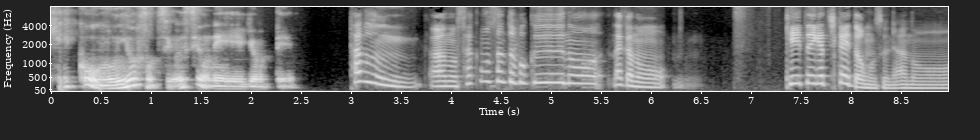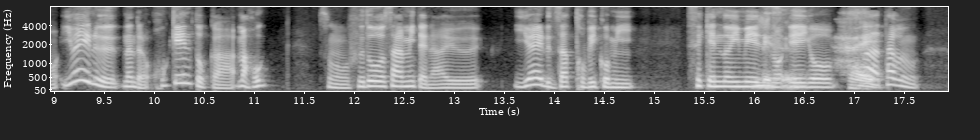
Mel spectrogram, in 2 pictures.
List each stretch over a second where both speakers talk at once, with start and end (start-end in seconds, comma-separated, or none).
16.0-17.4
